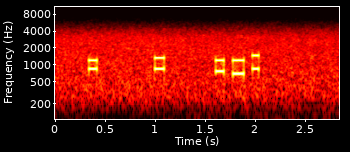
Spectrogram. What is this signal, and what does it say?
DTMF, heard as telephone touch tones, dialled by hand, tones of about 90 ms, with phone line noise. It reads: 7 8 419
